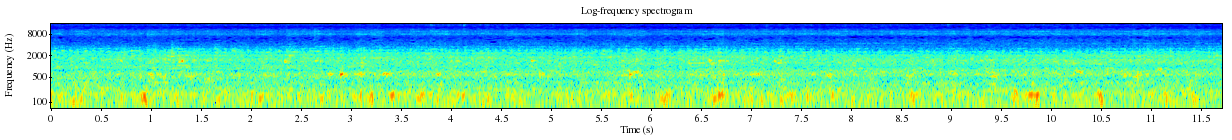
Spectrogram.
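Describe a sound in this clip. Corn kernels clatter as they pour into a machine.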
